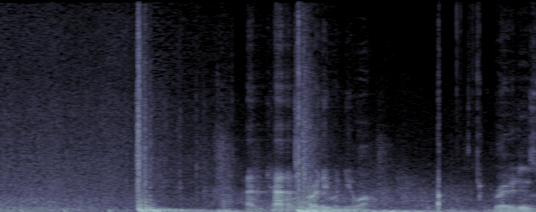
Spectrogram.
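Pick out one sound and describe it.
A cannon fires with a heavy boom.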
